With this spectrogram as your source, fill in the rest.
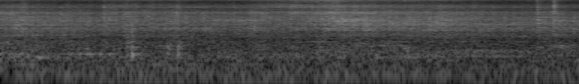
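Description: Peanuts and other food being stirred in a pan of oil while fasting-day dishes cook, giving a steady close sizzle with occasional light scraping and clicking of the utensil.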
